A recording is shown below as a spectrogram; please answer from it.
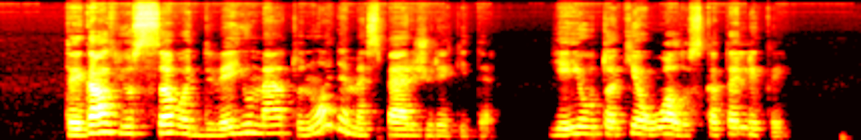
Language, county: Lithuanian, Kaunas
